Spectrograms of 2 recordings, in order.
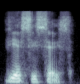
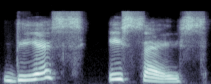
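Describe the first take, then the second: First: It is said quickly as one word. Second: It is said slowly, word by word.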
